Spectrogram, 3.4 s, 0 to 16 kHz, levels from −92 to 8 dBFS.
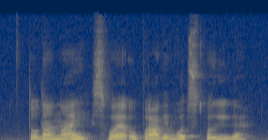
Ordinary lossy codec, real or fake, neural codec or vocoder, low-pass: MP3, 96 kbps; real; none; 14.4 kHz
